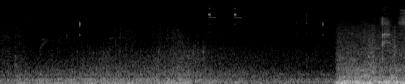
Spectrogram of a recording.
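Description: Mech weapons fire in the Battletech video game: a steady, dense rumble of blasts and impacts builds into a louder, heavier volley near the end, with no talking.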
